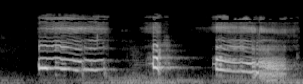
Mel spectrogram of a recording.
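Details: Denied a treat, a Westie puppy cries indoors in three plaintive whines, the first and last drawn out and slightly sinking, with a short sharp whimper between them.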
